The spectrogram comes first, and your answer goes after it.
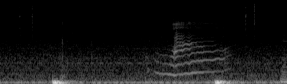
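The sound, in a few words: cat meowing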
